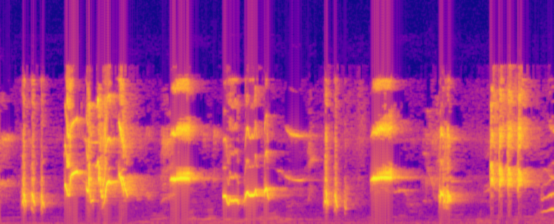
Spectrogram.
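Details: Oriental magpie-robin, a contest bird, singing a loud, shrill, piercing song likened to lightning strikes: bursts of high whistled notes and harsh buzzy chatter, separated by short pauses, with varied sweeping phrases.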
